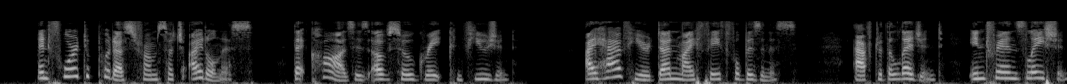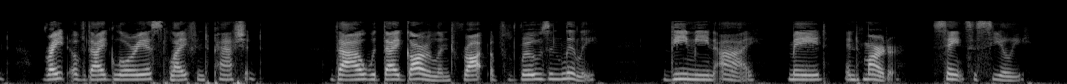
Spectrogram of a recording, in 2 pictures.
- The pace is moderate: Yes, average, 150 wpm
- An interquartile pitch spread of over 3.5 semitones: No, narrow, 2.4 semitones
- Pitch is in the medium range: No, high, 230 Hz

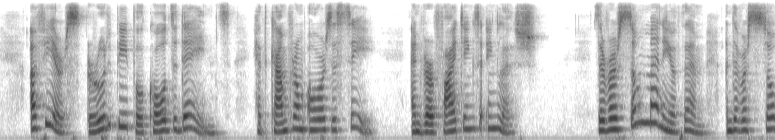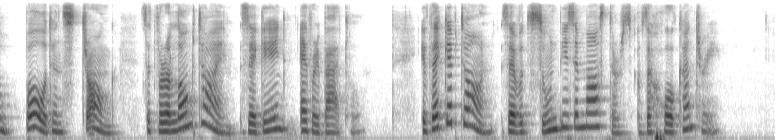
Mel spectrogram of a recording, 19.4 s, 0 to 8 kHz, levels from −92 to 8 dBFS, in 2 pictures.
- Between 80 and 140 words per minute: No, average, 170 wpm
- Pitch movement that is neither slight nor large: No, wide, 5.7 semitones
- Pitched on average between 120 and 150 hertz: No, high, 215 Hz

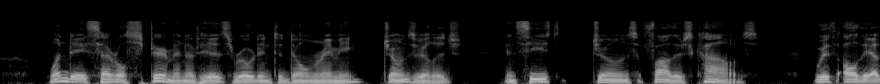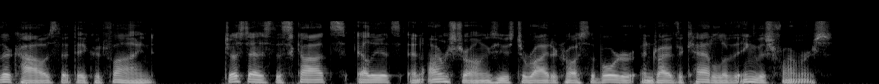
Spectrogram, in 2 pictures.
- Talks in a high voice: No, very low, 95 Hz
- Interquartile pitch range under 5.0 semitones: Yes, average, 3.8 semitones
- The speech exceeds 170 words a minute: No, average, 155 wpm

